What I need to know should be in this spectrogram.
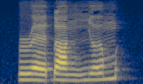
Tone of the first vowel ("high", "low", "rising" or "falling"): low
